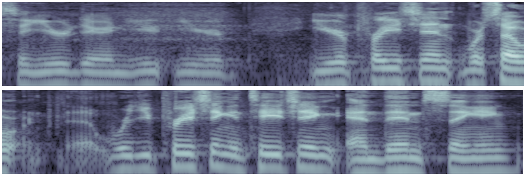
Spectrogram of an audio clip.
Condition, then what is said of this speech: None; typical speech.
